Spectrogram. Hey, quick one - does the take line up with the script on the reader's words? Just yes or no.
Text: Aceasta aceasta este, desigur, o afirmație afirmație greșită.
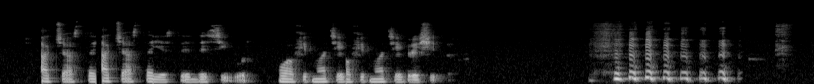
yes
